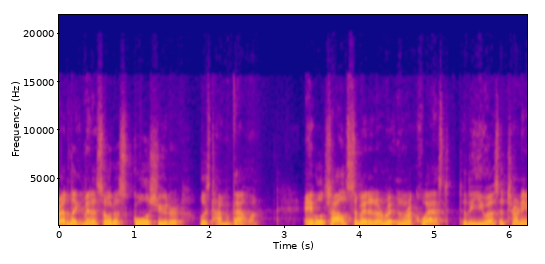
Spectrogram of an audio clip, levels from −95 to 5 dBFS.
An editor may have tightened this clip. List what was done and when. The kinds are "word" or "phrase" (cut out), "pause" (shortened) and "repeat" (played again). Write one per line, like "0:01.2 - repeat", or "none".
0:02.0 - phrase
